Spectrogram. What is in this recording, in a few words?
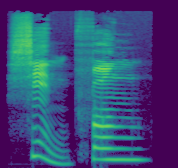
"xin4feng1", Chinese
